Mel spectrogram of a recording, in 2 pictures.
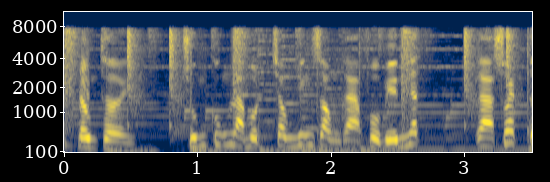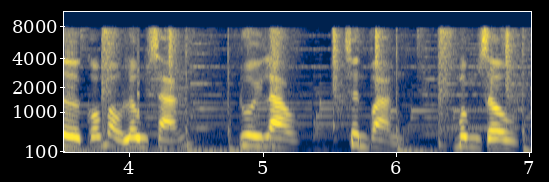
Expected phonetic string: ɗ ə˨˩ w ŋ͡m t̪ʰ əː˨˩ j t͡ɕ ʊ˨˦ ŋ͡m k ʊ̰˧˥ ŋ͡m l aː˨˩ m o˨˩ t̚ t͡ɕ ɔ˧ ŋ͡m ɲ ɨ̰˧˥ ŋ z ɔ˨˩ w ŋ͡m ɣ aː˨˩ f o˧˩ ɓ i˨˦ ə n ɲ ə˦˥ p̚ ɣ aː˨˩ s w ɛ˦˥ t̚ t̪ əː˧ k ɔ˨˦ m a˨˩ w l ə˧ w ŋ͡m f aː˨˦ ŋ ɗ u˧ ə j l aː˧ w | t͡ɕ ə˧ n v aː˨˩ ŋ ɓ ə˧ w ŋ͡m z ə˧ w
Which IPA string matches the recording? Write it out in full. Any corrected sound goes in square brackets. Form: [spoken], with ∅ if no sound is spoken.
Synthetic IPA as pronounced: ɗ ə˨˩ w ŋ͡m t̪ʰ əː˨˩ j t͡ɕ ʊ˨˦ ŋ͡m k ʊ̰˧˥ ŋ͡m l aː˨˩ m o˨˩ t̚ t͡ɕ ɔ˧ ŋ͡m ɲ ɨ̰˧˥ ŋ z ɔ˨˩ w ŋ͡m ɣ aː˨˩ f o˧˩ ɓ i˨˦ ə n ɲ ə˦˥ [t̚] ɣ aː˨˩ s w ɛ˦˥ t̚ t̪ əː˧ k ɔ˨˦ m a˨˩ w l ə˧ w ŋ͡m [s] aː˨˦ ŋ ɗ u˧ ə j l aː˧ w | t͡ɕ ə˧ n v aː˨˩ ŋ ɓ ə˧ w ŋ͡m z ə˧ w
